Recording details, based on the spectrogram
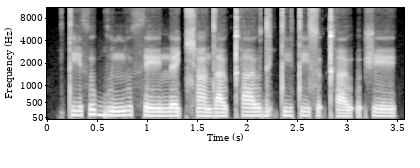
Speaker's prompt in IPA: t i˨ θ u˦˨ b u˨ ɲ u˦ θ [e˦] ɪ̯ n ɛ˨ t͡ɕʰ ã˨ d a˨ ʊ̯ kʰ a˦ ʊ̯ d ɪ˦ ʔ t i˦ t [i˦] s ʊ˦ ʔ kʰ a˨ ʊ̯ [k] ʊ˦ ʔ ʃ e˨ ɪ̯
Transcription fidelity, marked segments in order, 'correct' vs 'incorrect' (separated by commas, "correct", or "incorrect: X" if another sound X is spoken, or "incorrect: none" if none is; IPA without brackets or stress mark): incorrect: e˨, incorrect: i˦˨, incorrect: ʔ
